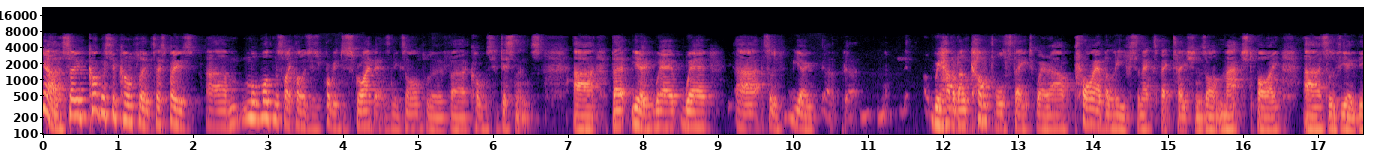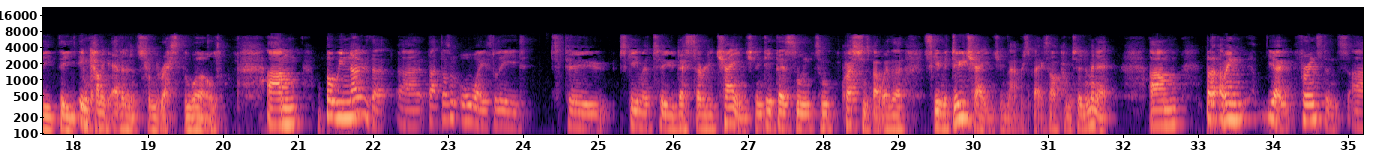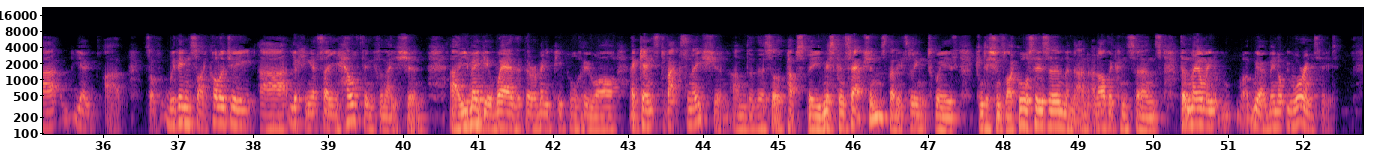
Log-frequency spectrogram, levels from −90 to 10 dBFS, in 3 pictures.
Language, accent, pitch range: English, British, 105-145 Hz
